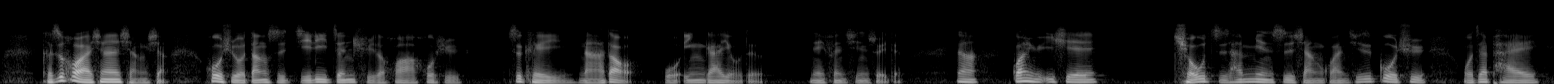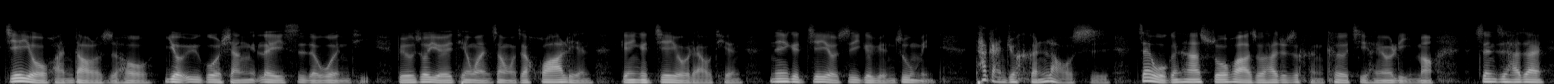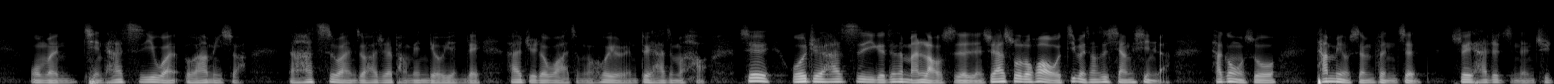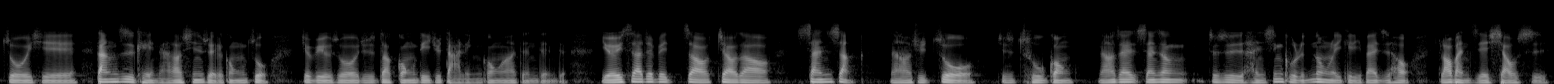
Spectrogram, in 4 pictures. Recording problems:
muffled; slightly; fading above 4 kHz

